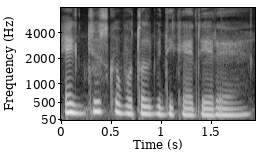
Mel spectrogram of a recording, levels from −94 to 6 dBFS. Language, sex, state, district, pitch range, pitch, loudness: Hindi, female, Arunachal Pradesh, Papum Pare, 170-230 Hz, 185 Hz, -16 LUFS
